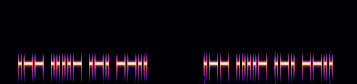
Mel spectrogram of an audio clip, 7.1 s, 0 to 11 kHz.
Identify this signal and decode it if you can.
Morse code, heard as a keyed tone, about 22 wpm, 700 Hz. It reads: W4RZ W4RZ
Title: USA Call Signs - 4 Characters - Repeated 3x - 22wpm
